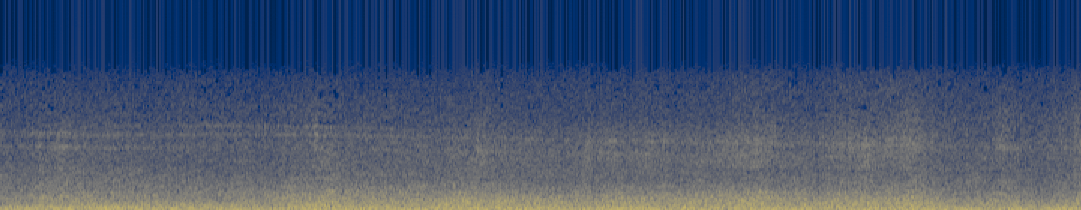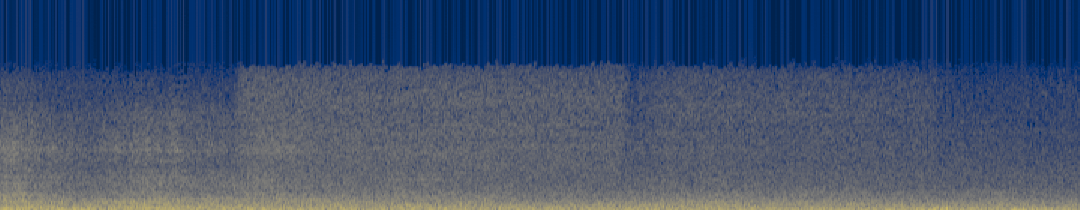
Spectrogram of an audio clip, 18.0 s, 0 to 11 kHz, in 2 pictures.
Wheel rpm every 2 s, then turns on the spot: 0, 0, 0, 0, 0, 0, 0, 0, 0.
none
